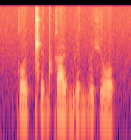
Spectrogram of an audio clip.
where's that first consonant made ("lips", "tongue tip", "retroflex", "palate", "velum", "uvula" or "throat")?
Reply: velum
